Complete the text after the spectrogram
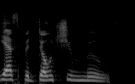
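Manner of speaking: mock fierce, very aggressive, forceful voice. Retelling how her mom answered a man who wanted to approach: mimicking mom's aggressive warning. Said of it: "like very aggressively".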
